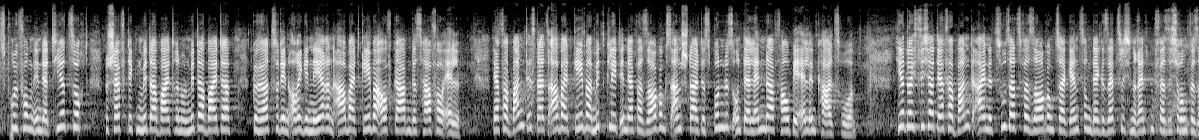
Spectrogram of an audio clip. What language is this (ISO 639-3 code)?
deu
